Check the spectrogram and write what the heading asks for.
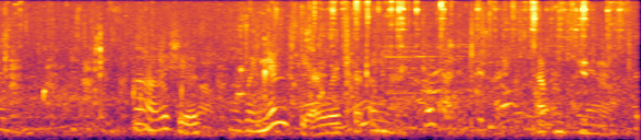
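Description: Faint voices of people talking at a distance, with light high clicks from about halfway through.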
